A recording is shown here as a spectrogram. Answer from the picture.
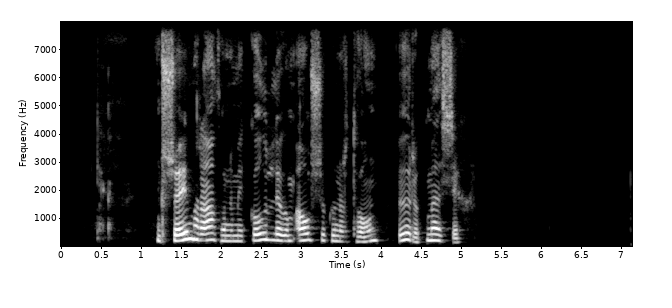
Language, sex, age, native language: Icelandic, female, 40-49, Icelandic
